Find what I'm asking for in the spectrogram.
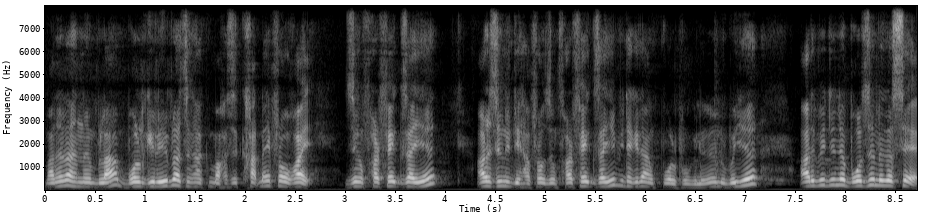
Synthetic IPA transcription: manɯnahɯnɯblabɔlɡiliblazɯŋamakʰasekʰat̚najpʰɾawɦaj | zɯŋpʰaɾpʰek̚zajɯ | aɾzɯŋnidiɦapʰɾawzɯŋpʰaɾpʰek̚zajɯbinʰakʰidaŋpɔlpʰuɡilinɯlubɯjɯ | aɾbidinɯbɔlzɯŋnɯɡɯse

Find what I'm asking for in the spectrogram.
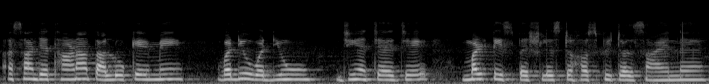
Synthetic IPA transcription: ɐsãd͡ʑeːt̪ʰaːɽ̃ãt̪aːlʊːkemẽ | ʋɐɗijũʋɐɗijũd͡ʑiːə̃t͡ɕɐɦɪd͡ʑe | mɐlʈispeːʃəlɪsʈɦɔːspiʈəlzaːɦɪnɪ̆

